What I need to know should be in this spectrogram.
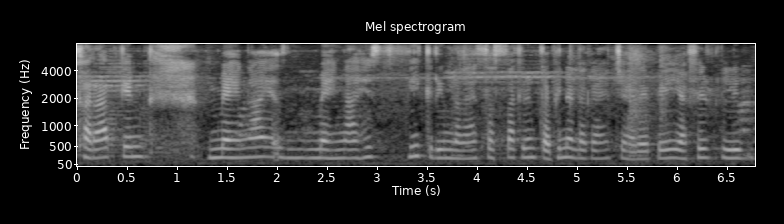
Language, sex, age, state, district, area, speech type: Hindi, female, 45-60, Uttar Pradesh, Mirzapur, rural, spontaneous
